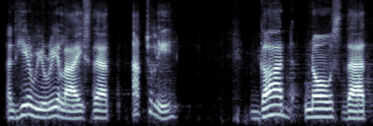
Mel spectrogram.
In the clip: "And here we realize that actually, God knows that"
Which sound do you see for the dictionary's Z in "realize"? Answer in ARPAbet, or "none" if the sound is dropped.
S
